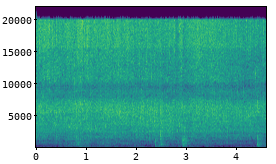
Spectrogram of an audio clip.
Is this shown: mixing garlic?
yes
